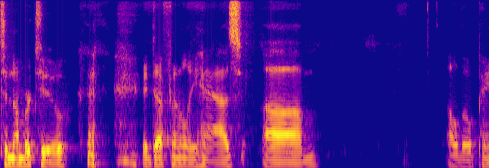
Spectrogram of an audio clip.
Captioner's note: laughter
